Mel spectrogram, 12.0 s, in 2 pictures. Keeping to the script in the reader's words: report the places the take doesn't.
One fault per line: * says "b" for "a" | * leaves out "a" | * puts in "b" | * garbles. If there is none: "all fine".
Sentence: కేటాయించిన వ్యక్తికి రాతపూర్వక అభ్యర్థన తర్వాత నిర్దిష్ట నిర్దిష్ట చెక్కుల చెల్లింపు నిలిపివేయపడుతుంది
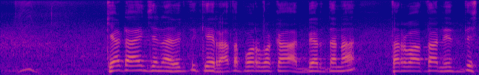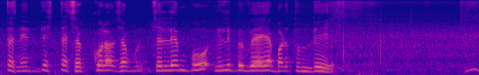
all fine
